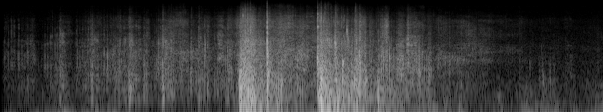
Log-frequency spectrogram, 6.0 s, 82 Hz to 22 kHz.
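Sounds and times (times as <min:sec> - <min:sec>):
hockey skate on ice: 0:00.0 - 0:06.0
puck hitting hockey board: 0:02.3 - 0:04.6.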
